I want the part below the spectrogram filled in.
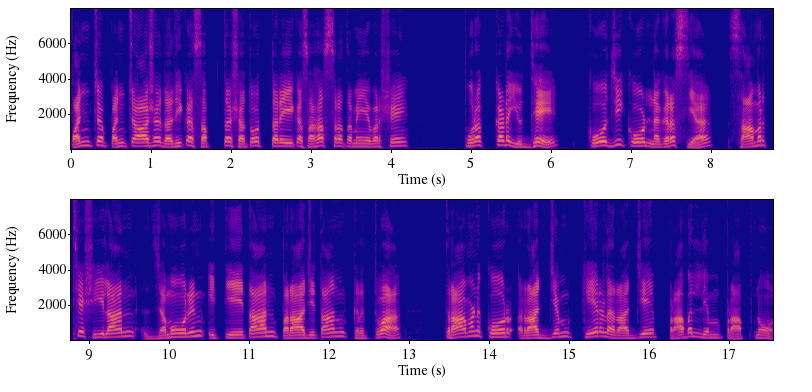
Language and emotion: Sanskrit, neutral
